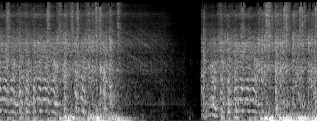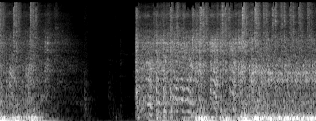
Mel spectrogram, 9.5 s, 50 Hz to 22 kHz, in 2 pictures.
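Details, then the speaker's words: Replacement BMW M57 diesel in a BMW E36 Compact, first start after the swap, leak-off pipe now connected, no intercooler pipes or radiator, not revved: cranks, catches twice, then a steady, even low idle with no knocks or misses; sounds healthy. "Alright, as you see, it starts, sounds alright."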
